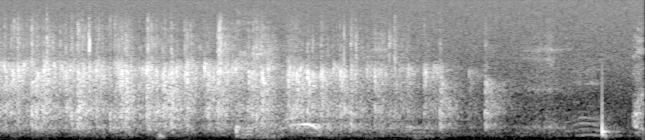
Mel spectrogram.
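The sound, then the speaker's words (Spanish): A large church audience applauds Christ as a clap offering, a dense, steady roar of clapping that fills the room, then gradually thins out and fades, with a few voices calling out near the end. “Denle un fuerte aplauso a Cristo, iglesia. Give the Lord a clap offering.”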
